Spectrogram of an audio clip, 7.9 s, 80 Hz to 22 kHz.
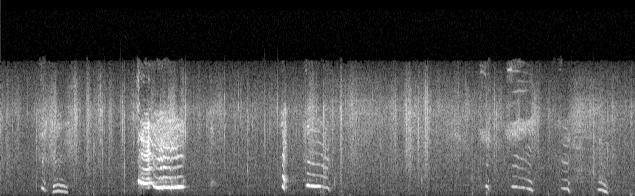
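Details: Collie puppies, 35 days old, filmed on 16 February 2012, giving scattered high whimpers and squeaky yips with sliding pitch, including one longer loud whine near the start, separated by quiet gaps.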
